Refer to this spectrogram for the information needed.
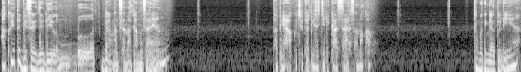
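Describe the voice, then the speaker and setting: A man playing a possessive, menacing young boss boyfriend in an intimate ASMR roleplay, murmuring with coaxing, controlling softness. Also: lowish voice, lively intonation, full character voice. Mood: teasing, possessive. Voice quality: breathy, husky murmur. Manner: slow, coaxing, controlling, with soft threats.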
